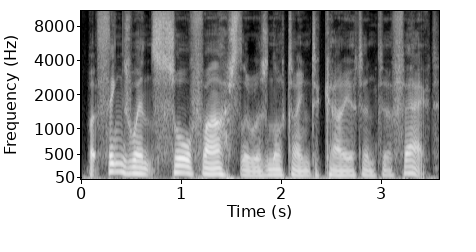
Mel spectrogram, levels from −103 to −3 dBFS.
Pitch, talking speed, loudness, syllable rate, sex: 100 Hz, 235 wpm, -18 LUFS, 5.2 syllables/s, male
